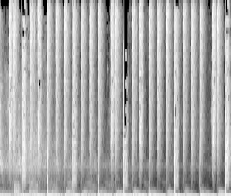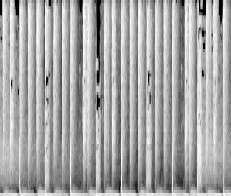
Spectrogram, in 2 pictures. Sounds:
house music
music

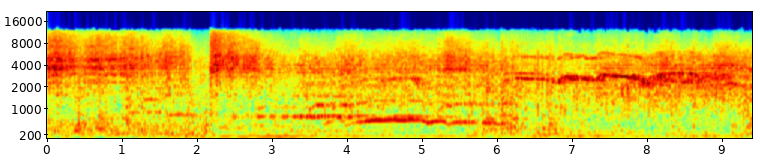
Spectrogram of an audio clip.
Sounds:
musical instrument
guitar
music
rock music
drum
plucked string instrument
drum kit

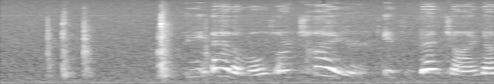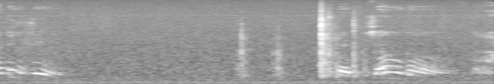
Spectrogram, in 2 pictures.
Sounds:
speech

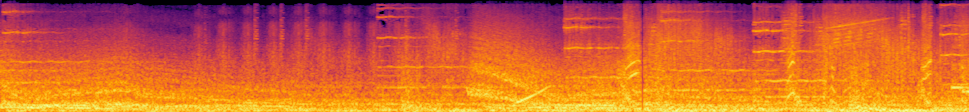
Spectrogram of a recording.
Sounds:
music

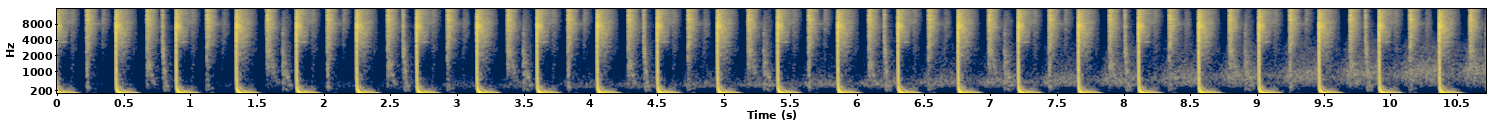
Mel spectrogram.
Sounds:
music
techno
electronic music

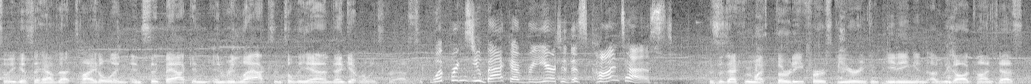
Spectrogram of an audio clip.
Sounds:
speech

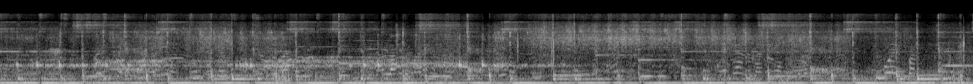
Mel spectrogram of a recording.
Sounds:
traditional music
speech
music

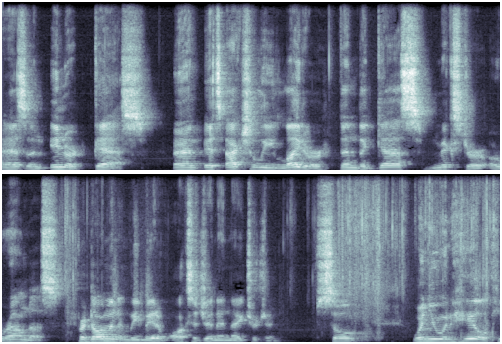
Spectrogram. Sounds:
speech

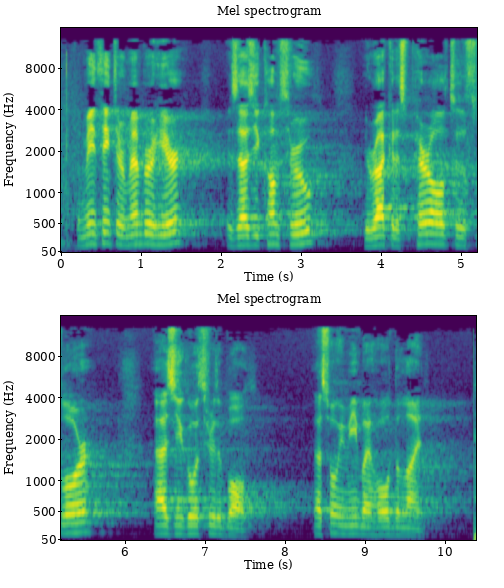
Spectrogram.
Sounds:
playing squash

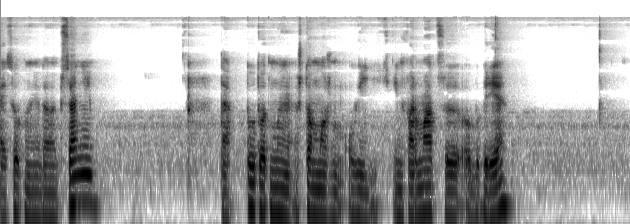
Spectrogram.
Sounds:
speech

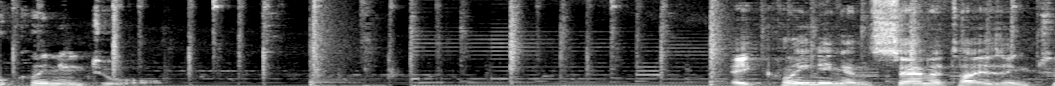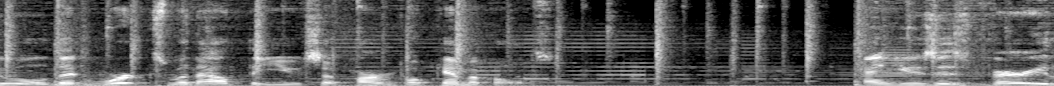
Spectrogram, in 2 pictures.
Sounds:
speech
music

